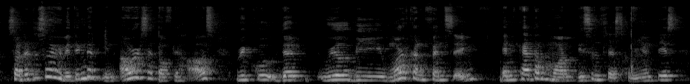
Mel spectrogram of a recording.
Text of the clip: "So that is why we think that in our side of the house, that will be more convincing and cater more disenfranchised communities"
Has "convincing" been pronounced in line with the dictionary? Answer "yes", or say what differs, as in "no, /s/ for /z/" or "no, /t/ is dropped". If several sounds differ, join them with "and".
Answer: no, /f/ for /v/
